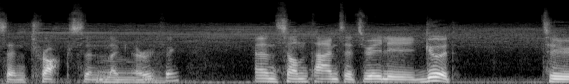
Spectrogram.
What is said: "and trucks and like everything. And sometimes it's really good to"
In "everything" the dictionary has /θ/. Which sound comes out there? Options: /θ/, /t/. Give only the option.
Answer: /θ/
